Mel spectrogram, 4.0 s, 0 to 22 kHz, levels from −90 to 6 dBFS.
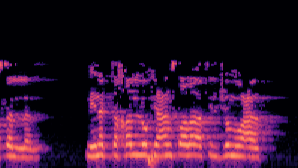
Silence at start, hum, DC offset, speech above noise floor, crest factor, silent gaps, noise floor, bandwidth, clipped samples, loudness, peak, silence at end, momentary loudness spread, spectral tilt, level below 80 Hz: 0 s; none; under 0.1%; 53 dB; 14 dB; none; -70 dBFS; 6 kHz; under 0.1%; -18 LUFS; -4 dBFS; 0.4 s; 10 LU; -4 dB/octave; -50 dBFS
